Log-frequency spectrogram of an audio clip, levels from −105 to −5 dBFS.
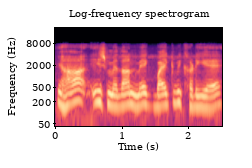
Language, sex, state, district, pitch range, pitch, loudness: Hindi, male, Himachal Pradesh, Shimla, 150-175 Hz, 165 Hz, -15 LUFS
